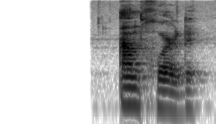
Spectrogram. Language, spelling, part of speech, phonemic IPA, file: Dutch, aangordde, verb, /ˈaŋɣɔrdə/, Nl-aangordde.ogg
- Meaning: inflection of aangorden: 1. singular dependent-clause past indicative 2. singular dependent-clause past subjunctive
